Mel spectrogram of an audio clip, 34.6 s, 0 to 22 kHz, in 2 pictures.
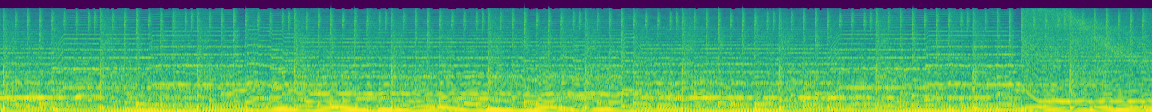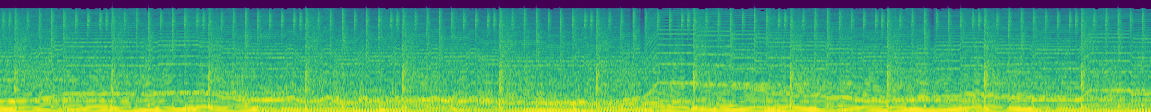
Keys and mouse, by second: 0.4 click, 1.5 click, 5.7 click, 6.2 click, 6.7 ctrl+shift+x, 6.9 click, 7.2 shift+click, 7.8 click, 8.3 click, 9.1 ctrl+click, 9.7 KP_2, 9.8 Return, 10.8 click, 10.9 right click, 11.2 click, 11.7 right click, 13.1 click, 13.3 right click, 14.1 click, 14.5 right click, 15.2 click, 15.4 right click, 15.8 click, 16.8 right click, 17.3 click, 18.4 right click, 18.6 click, 19.1 right click, 19.5 click, 21.1 ctrl+click, 21.4 x, 21.6 click, 22.5 5, 22.8 ctrl+1, 22.9 click, 23.5 click, 23.9 ctrl+1, 24.0 click, 26.4 click, 26.6 right click, 26.9 click, 27.3 right click, 27.6 click, 28.6 alt+y, 29.2 click.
